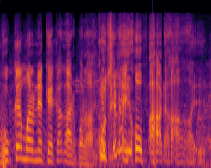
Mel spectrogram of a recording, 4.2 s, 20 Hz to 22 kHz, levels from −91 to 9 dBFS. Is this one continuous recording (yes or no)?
no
